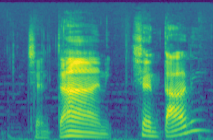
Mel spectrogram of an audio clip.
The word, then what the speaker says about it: Cent'Anni: title s an santani chant chani that's how you pronounce it yeah okay what's it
